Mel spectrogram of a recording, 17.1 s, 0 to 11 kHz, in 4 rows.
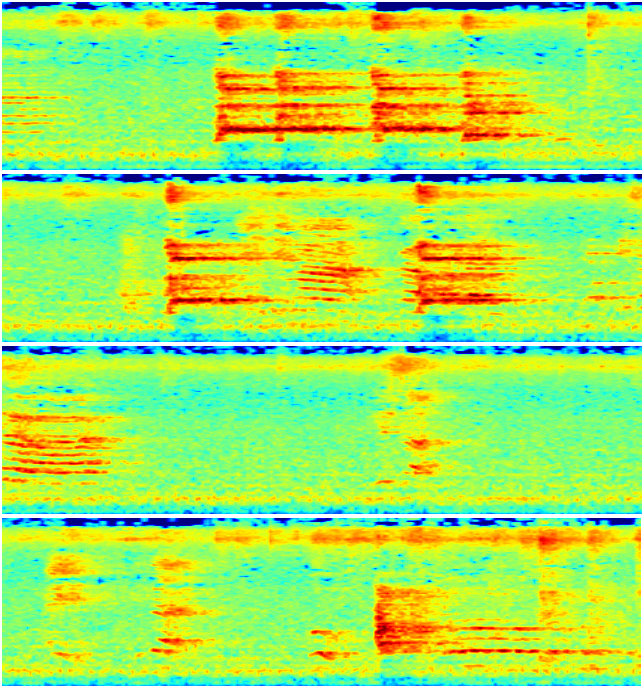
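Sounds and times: dogs barking and yelping: 1.4s - 3.7s, 7.0s - 7.8s.

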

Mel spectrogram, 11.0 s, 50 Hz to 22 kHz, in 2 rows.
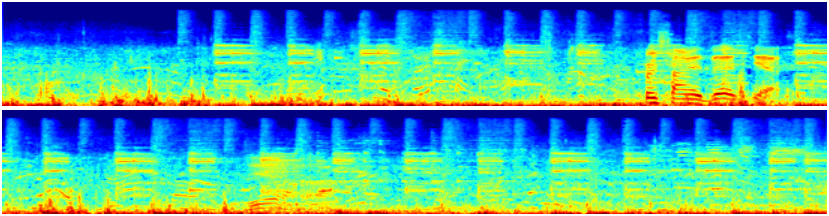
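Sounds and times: loud music with heavy bass: 1.2s - 11.0s.

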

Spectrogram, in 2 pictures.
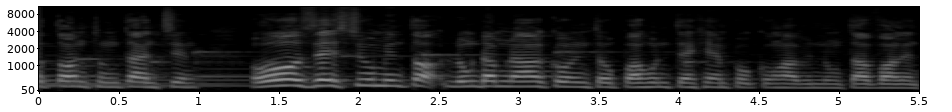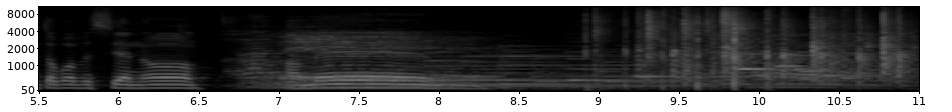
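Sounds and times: people clapping: 8.9s - 11.0s.

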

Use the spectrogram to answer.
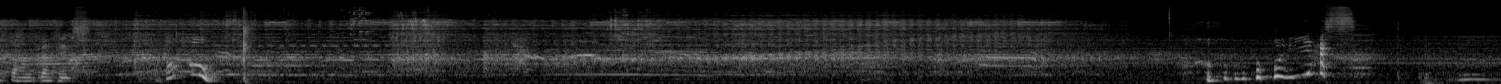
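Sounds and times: film trailer music: 0.0s - 5.7s.

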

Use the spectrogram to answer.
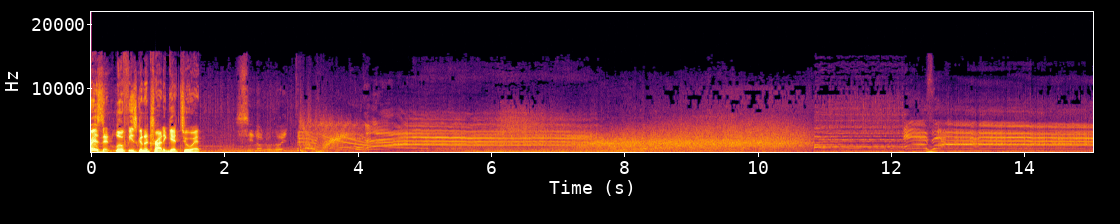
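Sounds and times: steady rushing noise: 7.7s - 10.9s.

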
